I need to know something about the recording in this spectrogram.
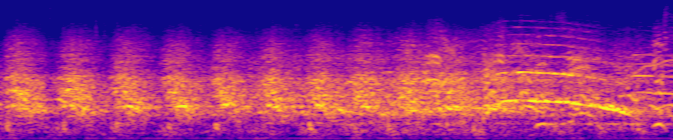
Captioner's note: Повторяет быстрее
